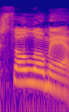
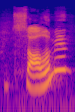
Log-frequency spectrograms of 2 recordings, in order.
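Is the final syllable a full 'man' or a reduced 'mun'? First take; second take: full man; reduced mun. First: The last syllable is a full, clear 'man'. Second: The last syllable is a reduced, weak 'mun'. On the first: Someone else says it this way. "she's like" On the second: The speaker says it this way. "And I'm like"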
